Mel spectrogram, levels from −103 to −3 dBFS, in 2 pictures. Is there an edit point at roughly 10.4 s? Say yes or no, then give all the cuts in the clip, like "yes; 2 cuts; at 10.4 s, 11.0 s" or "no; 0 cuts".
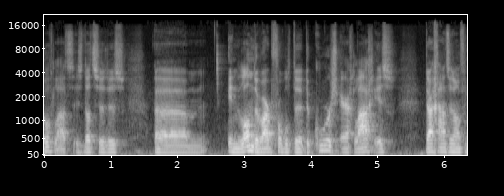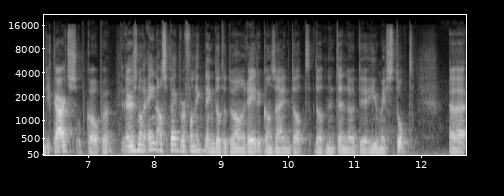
yes; 2 cuts; at 7.5 s, 10.4 s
